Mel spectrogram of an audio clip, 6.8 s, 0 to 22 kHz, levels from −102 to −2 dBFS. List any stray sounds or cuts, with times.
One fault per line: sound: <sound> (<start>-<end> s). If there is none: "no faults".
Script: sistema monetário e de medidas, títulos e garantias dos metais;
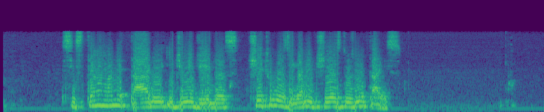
no faults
